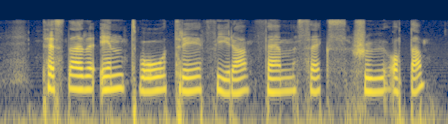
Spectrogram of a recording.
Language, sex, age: Swedish, female, 23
